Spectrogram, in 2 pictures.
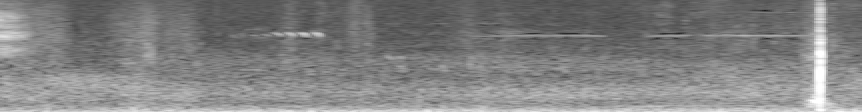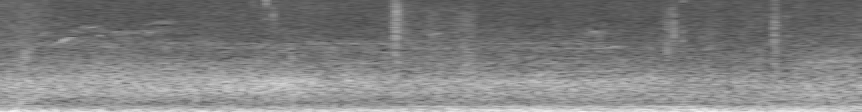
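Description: A single crisp click of a golf iron striking a ball on a slow half swing, about four seconds in, over a steady low background rumble.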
